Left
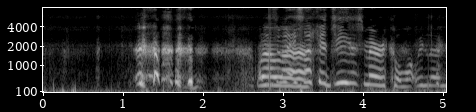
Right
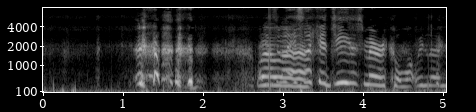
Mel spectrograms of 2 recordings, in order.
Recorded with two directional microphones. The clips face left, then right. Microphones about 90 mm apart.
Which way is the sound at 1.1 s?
25° left (ahead or behind).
